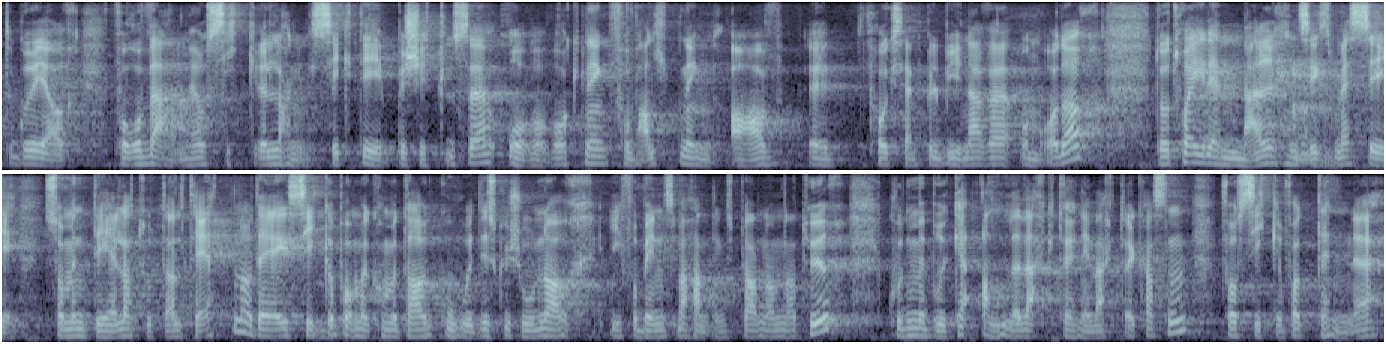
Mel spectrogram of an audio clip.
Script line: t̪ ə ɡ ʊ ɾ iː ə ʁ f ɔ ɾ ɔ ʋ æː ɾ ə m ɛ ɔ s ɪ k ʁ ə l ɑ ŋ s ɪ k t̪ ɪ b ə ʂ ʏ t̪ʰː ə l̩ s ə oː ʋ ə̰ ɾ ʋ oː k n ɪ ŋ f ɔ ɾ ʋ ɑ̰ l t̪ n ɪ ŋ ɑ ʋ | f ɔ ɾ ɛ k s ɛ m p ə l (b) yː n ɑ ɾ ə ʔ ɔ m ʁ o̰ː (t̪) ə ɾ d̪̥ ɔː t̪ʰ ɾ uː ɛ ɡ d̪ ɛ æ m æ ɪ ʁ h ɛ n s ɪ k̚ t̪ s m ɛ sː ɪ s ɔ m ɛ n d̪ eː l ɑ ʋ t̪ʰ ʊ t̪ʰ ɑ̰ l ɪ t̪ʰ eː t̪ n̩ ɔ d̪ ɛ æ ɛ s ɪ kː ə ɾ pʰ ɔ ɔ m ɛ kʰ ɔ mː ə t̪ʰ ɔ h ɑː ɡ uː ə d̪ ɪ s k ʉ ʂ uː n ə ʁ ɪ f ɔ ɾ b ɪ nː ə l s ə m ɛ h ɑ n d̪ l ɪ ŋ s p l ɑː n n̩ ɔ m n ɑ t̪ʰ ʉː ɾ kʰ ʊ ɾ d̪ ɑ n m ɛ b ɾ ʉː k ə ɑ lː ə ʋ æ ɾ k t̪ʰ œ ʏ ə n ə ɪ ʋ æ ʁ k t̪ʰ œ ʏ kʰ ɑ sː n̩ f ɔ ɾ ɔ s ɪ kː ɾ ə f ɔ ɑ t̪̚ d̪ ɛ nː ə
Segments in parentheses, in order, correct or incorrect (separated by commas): correct, incorrect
